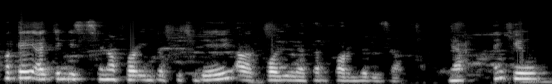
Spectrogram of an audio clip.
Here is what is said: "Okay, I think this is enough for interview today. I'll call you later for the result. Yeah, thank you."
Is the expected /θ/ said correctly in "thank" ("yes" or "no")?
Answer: no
